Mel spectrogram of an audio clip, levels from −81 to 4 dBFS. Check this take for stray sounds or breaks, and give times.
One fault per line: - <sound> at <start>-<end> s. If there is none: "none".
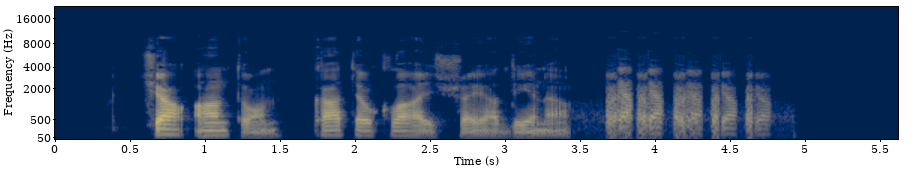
- laugh at 3.7-4.8 s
